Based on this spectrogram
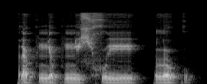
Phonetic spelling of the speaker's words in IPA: ɾækʷɲɛkʷɲiçxʷi | lʊkʷ

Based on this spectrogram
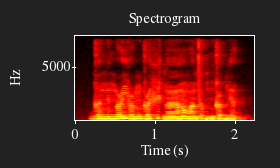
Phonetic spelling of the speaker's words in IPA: ɡəːnĩn̪ə˞ jə˞ ŋɡə˞ fʲœɡœ̃ː ɾõlˠĩ də˞bĩɡə˞ bʲə̃

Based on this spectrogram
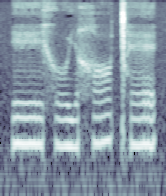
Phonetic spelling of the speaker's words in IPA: eːxoːj χɔǀʰɛ

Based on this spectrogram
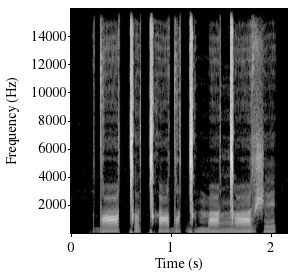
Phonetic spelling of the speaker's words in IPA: dˤɑː ǀɤǀʰɤː dˤɐɡ͡ǀɐmːɑː ŋ͡ǀɑːzʃe

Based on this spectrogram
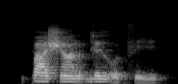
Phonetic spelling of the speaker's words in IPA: pa˦ʃã˦rɡɪ˦ ɣʊ˨t͡si˨

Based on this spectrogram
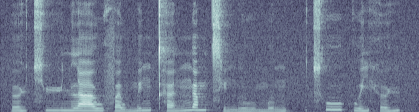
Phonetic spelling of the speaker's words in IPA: ɵ˨˧ɥt͡sʰyː˧nlaː˧w fɐ˨˩w mɪ˥ŋ t̪ʰɐ˨˥nŋɐ˥m t͡sʰɪ˨˩ŋluː˨˩mʊ˨˧ŋ | t͡sʰuː˥kʷe˨˧jhɵ˨˥ɥ

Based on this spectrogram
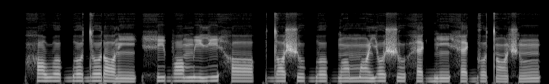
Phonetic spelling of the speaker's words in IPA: hɔ˧wo˧ɡ͡bo˧ do˧ɾɔ˨ɾĩ˨ | hi˦bɔ˦ mi˧ji˦hɔ˧ | dɔ˧ʃu˧ɡ͡bo˧ ɡ͡bɔ̃˧mɔ̃˧jo˦ʃu˧ hɛ˧ɡ͡bĩ˨ hɛ˧ɡo˧tɔ̃˨ʃũ˨˦

